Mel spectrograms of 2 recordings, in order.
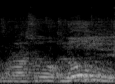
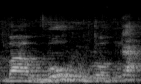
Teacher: bukan pakai wawu, rasulullah, langsung ke lam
